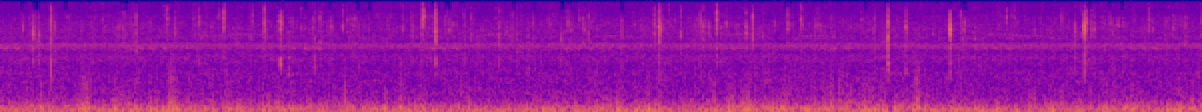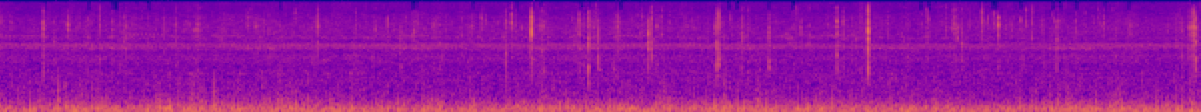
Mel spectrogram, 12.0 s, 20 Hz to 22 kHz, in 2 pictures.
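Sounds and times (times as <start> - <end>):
campfire crackling and popping: 0.0 - 12.0.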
